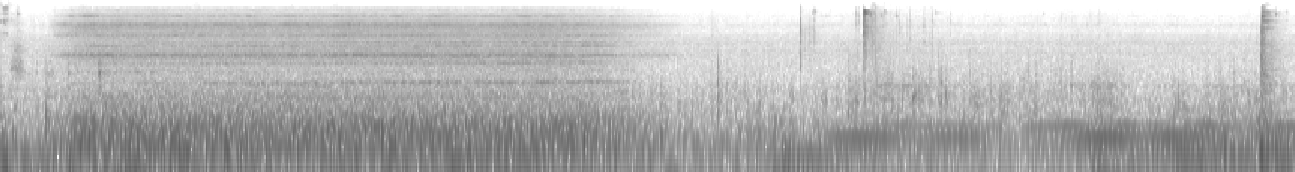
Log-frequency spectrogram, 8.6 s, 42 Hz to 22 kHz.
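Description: A plane's aircraft engine drones steadily in the Metal Gear Solid 3 video game, a loud broadband roar that suddenly cuts to quieter game sounds with brief clicks and a low hum.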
